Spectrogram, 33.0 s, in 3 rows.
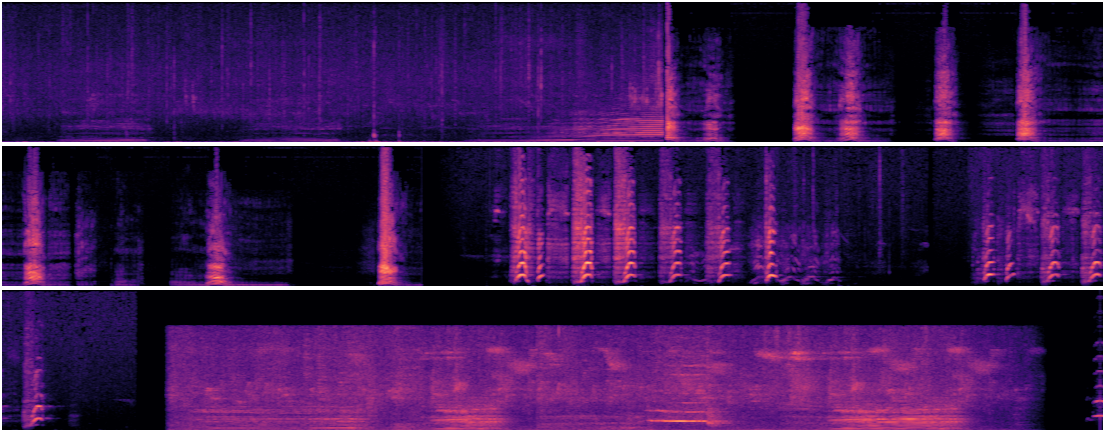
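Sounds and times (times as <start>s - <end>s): puppy barking and yelping: 9.4s - 9.6s, 16.0s - 19.5s, 20.8s - 22.6s.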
